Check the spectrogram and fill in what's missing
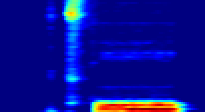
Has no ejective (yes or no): no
